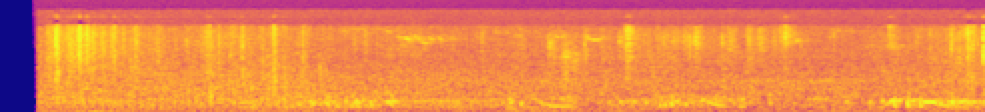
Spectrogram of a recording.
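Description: Several domestic pigeons cooing, low wavering coos overlapping one another throughout.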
